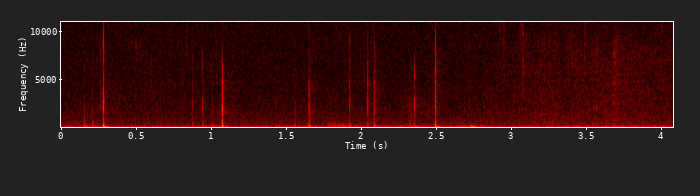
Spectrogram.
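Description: A solid pink handmade soap bar with a yellow top is tapped and scratched close up with long painted nails. Quiet, sharp clicks and taps with a bright edge sound over a low rumbling background, each dying away almost instantly.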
